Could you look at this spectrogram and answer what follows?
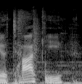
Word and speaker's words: Otaki: And the Otaki, rhymes with souvlaki, is an aggressive high-performance shoe designed to hold the downturned shape even after repeated lashings.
